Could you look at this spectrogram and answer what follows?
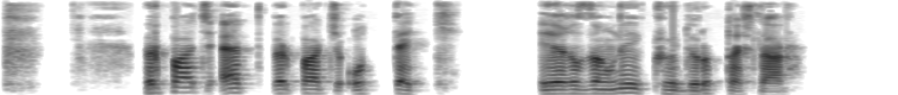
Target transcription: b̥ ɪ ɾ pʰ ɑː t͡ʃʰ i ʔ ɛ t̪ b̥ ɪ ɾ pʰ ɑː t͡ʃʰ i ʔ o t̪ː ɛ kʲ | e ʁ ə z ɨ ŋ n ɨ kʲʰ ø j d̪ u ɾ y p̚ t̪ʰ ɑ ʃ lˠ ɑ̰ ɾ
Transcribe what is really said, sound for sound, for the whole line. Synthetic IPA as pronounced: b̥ ɪ ɾ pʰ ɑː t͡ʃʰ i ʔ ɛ t̪ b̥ ɪ ɾ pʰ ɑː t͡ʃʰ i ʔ o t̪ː ɛ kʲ | e ʁ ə z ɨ ŋ n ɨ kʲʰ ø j d̪ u ɾ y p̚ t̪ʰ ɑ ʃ lˠ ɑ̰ ɾ

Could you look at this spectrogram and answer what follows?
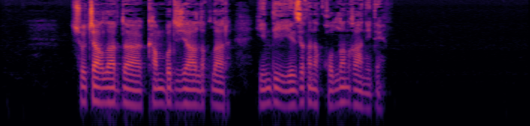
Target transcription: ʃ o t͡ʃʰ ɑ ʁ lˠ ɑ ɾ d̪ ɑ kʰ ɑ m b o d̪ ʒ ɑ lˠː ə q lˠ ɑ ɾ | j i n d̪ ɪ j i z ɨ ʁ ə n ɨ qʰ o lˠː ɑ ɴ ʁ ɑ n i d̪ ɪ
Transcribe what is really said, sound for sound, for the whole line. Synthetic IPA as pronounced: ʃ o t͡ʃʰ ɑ ʁ lˠ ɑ ɾ d̪ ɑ kʰ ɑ m b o d̪ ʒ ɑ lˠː ə q lˠ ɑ ɾ | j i n d̪ ɪ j e z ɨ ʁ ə n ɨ qʰ o lˠː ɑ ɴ ʁ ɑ n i d̪ ɪ

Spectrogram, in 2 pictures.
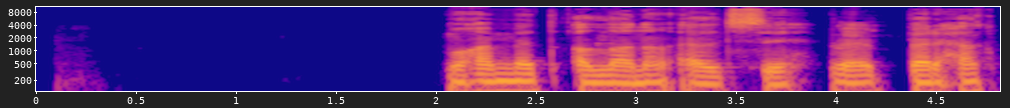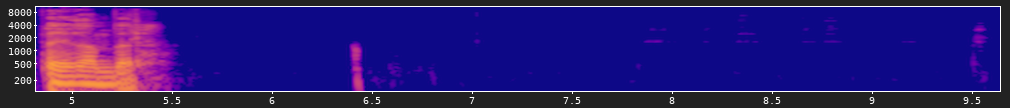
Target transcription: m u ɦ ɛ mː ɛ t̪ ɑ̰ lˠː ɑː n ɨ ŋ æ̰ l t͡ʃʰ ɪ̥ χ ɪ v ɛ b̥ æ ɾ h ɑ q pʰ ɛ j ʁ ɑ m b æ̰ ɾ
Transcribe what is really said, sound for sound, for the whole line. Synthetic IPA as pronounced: m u ɦ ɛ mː ɛ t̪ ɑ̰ lˠː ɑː n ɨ ŋ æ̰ l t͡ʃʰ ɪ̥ s ɪ v ɛ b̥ æ ɾ h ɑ q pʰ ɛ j ʁ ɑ m b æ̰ ɾ

